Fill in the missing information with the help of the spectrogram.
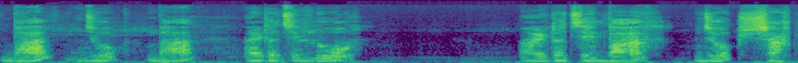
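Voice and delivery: "ভা", "লো", "বা", "সা" as separate, measured syllables. Shown as a demonstration. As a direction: spell out the beats "ভা", "লো", "বা", "সা", pausing after each. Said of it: "এক প্রয়াসে আমরা ভা পর্যন্ত উচ্চারণ করতে পারি".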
